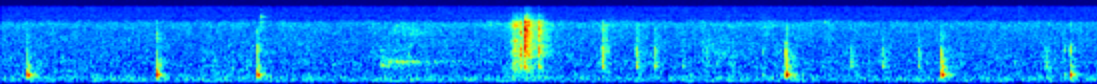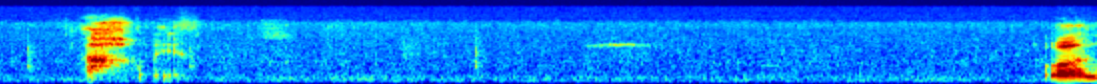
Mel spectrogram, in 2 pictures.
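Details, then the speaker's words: Adult man with temporomandibular joint disorder doing jaw exercises: jaw clicking; he reports jaw tension and ear pain. "can you all tell me can you hear my jaw clicking when i do my tmj exercises"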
